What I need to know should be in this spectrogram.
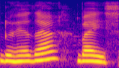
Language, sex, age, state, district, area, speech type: Assamese, female, 45-60, Assam, Dhemaji, rural, spontaneous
